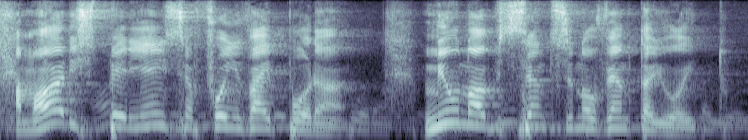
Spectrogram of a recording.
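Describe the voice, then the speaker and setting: A man's voice: high-pitched, sing-song, brisk. A man with a Brazilian accent preaching a sermon as a pastor, telling an emphatic story full of acted dialogue.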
